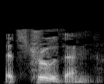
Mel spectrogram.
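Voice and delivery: ordinary delivery

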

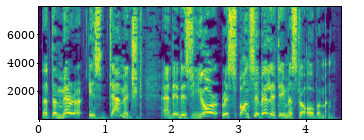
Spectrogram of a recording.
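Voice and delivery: high, loud angry professor; deadly anger. A narrator's reading. Professor holding his engineer responsible, deadly angry. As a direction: lay down the blame in deadly anger. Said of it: "his voice quivering slightly with deadly anger".

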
